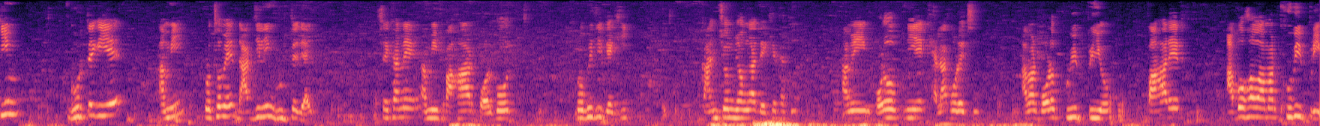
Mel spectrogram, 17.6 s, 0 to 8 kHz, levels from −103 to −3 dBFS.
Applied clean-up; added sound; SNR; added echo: classical method log-MMSE.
